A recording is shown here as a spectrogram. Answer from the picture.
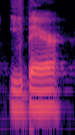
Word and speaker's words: Eber: Eber is Hebrew. Okay, so the sons of Eber is how it would be pronounced.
